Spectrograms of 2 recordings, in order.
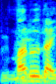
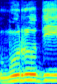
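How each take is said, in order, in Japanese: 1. 標準語の言い方です。maruda iのように言います。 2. 沖縄の言い方です。murudiのように言います。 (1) "マルダイっていうの" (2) "内口で言うとムルディですね"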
